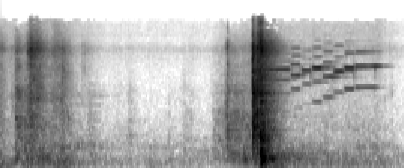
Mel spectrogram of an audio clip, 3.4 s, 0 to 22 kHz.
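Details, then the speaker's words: Instant Pot Duo Evo Plus 8 quart during water test, lid turned to close: a clunk then a short bright musical chime that fades; lid locked, automatically set to seal, normal. "Okay, so whenever you close the lid, and you heard the little music, the little chime, when it closed, it automatically sets to seal."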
